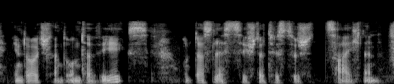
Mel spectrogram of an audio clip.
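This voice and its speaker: A man speaks over noticeable background noise. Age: 50s. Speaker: managing director of a camping booking platform. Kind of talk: podcast interview.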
